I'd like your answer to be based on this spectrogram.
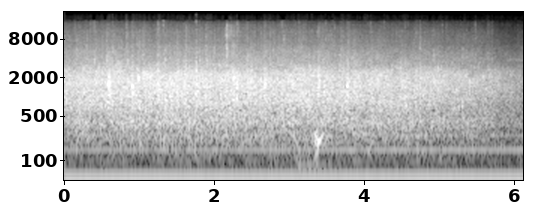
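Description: Audience at a university graduation ceremony gives a full, continuous round of applause, a thick wash of clapping that stays even and then eases slightly toward the end.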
